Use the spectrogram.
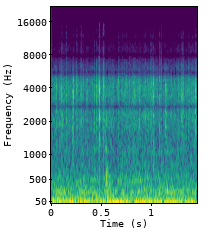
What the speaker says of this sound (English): So we got a little bit of rain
